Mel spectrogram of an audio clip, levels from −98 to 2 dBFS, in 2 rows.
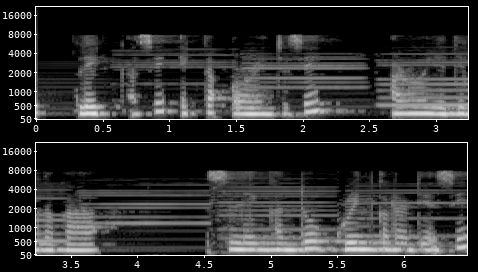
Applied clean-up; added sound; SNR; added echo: classical method spectral subtraction.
